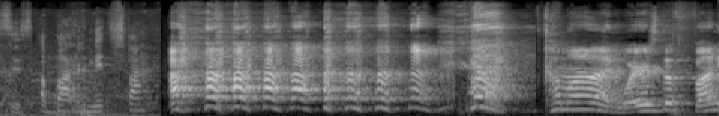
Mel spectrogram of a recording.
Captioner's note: laughs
